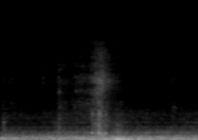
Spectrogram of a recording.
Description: when we shift reverse gear then some grinding noise coming from gear box ,that means something is wrong ,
